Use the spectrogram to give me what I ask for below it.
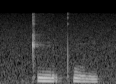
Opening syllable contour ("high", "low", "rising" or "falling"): low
